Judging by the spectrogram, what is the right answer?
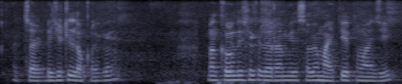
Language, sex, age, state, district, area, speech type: Marathi, male, 18-30, Maharashtra, Ratnagiri, rural, spontaneous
